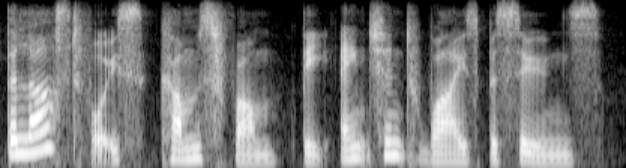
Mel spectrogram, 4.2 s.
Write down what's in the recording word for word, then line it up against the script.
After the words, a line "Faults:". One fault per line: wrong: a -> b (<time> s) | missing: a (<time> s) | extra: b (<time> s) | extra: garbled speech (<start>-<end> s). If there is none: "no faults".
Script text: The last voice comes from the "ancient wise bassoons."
The last voice comes from the "ancient wise bassoons."
Faults:
no faults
